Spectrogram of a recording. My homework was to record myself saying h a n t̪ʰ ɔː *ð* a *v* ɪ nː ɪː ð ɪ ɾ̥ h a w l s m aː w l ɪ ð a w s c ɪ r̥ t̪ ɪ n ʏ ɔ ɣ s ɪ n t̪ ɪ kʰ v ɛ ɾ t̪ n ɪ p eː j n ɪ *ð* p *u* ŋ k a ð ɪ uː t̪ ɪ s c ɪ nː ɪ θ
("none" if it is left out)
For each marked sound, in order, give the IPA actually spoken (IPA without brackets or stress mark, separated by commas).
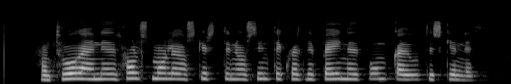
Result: ɣ, ð, ð, u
